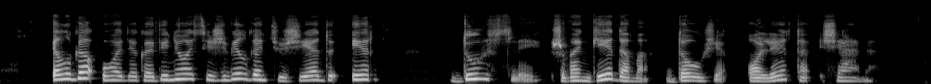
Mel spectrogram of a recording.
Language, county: Lithuanian, Kaunas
